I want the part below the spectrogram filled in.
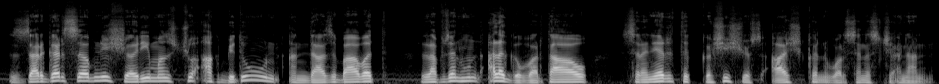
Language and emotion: Kashmiri, neutral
